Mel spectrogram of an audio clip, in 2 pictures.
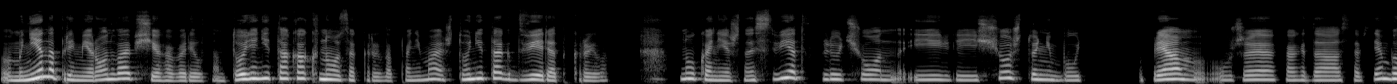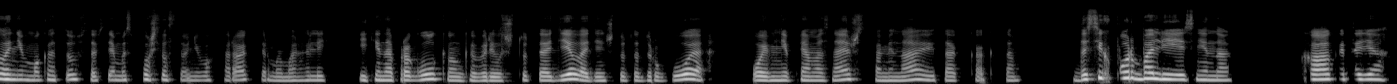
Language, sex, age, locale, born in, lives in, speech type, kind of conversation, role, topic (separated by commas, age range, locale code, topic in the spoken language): Russian, female, 45-49, ru-RU, Ukraine, Spain, conversation, advice, user, Как мне меньше бояться оценки и критики со стороны других?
